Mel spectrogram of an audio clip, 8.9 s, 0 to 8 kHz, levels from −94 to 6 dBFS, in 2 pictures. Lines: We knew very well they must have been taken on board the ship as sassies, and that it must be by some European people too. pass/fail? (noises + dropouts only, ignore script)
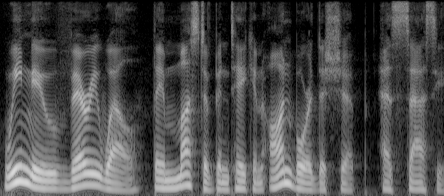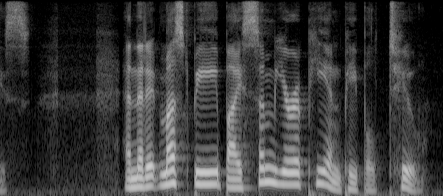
pass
